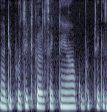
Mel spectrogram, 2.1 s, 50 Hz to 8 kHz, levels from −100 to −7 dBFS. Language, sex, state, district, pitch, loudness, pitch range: Hindi, female, Bihar, East Champaran, 200 Hz, -28 LUFS, 195-210 Hz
